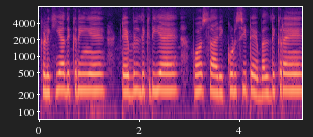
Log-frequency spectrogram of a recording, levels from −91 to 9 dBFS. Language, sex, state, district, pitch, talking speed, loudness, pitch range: Hindi, female, Madhya Pradesh, Bhopal, 240 Hz, 170 wpm, -15 LUFS, 235-245 Hz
